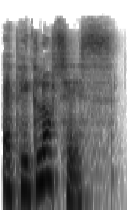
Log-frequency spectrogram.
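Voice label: "epiglottis", British English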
